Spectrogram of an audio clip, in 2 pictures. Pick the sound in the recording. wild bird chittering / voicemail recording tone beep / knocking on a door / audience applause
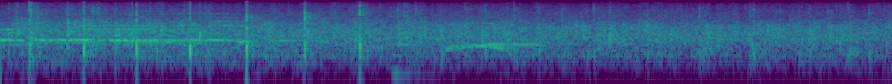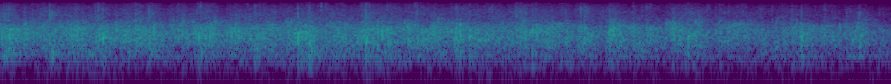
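audience applause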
